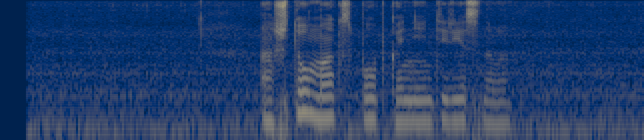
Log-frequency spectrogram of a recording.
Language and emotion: Russian, neutral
